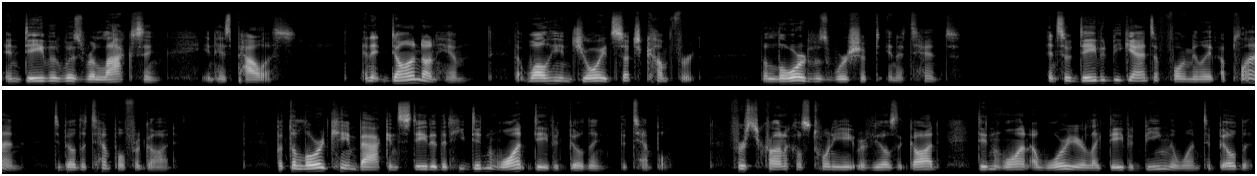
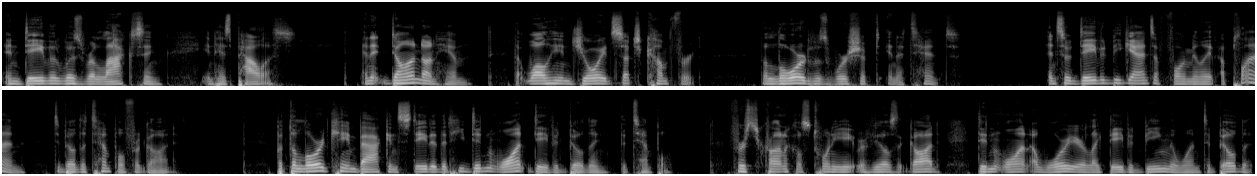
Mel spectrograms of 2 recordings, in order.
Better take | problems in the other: second | thin; somewhat; fading below 300 Hz

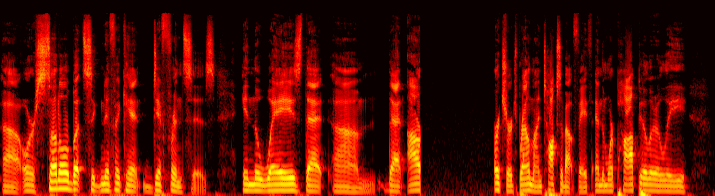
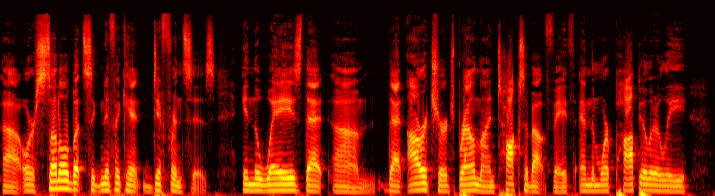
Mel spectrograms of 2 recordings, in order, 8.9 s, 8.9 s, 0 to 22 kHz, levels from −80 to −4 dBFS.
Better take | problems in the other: second | audio freezing; at 5.5 s for 1 s

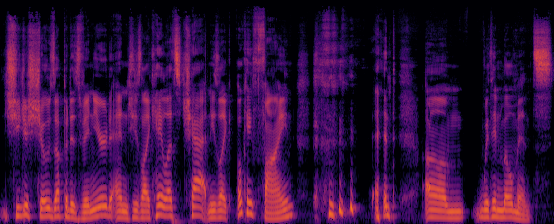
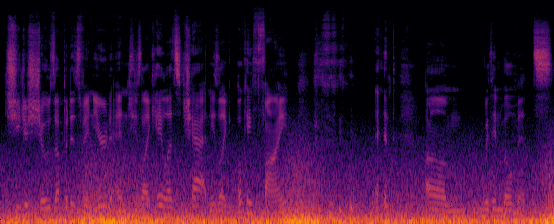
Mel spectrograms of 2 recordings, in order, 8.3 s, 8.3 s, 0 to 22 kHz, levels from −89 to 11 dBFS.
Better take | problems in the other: first | wind noise on the microphone; heavy; 1 dB below the speech

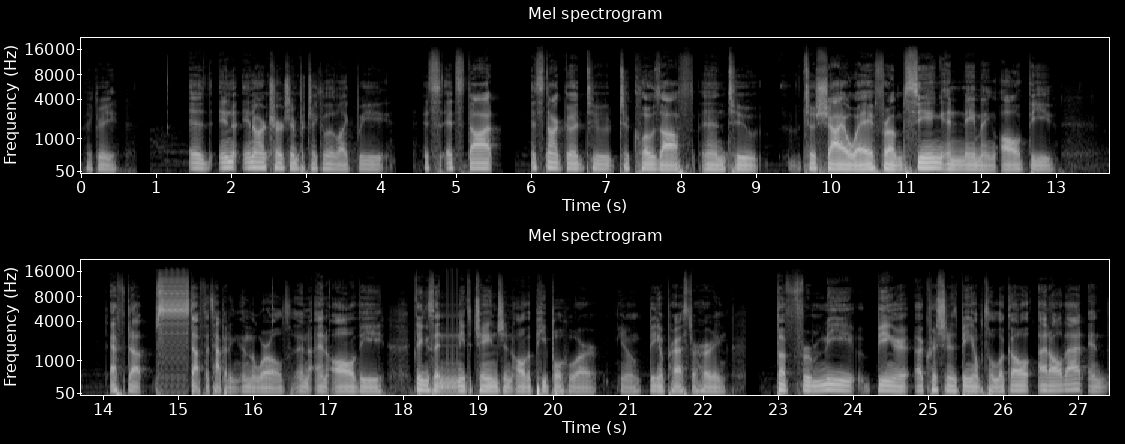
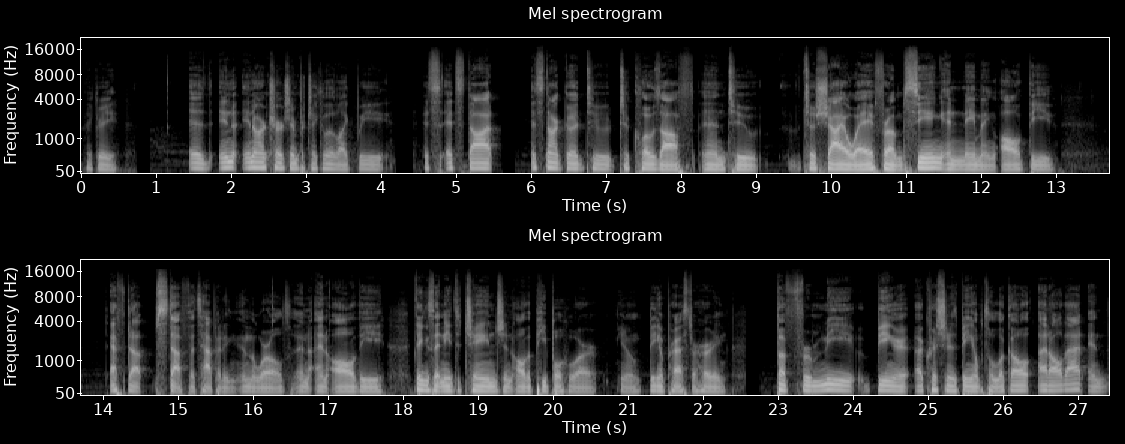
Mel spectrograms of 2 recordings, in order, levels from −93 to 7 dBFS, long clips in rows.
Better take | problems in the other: second | audio freezing; at 15 s and at 19 s

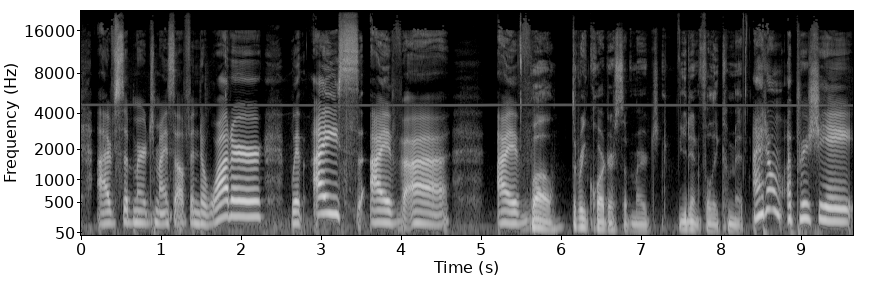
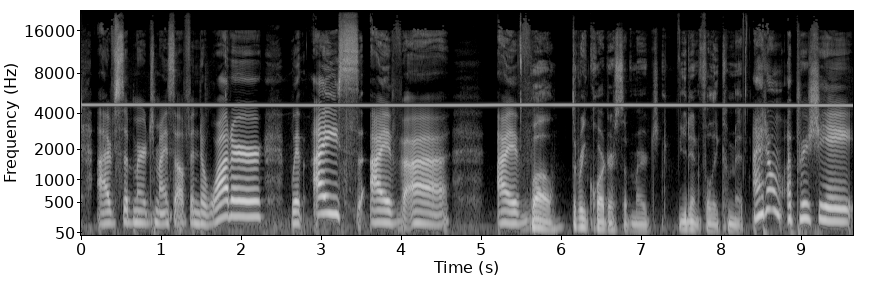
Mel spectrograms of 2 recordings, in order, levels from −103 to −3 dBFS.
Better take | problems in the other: first | high-pitched whine; loud; throughout; 4.5 kHz, 7 dB below the speech; faint in the first

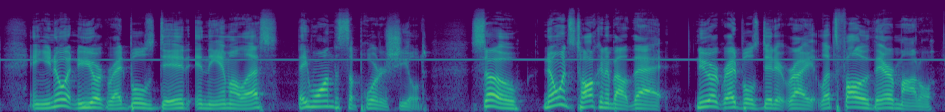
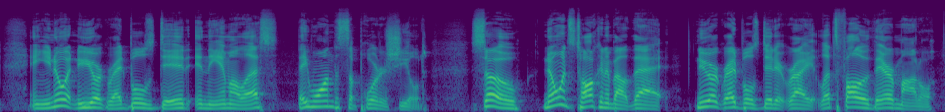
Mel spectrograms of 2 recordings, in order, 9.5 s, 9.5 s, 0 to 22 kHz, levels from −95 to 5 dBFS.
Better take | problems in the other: second | high-pitched whine; faint; throughout; 2.5 kHz, 20 dB below the speech

